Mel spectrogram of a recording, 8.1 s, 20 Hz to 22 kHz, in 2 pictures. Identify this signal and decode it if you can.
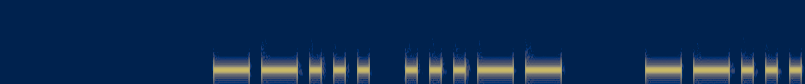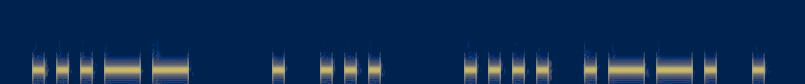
Morse code, heard as a keyed tone, about 20 wpm, 700 Hz. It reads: 73 73 ES HPE
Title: Speed-Racing Common QSO Phrases Encore - 17wpm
